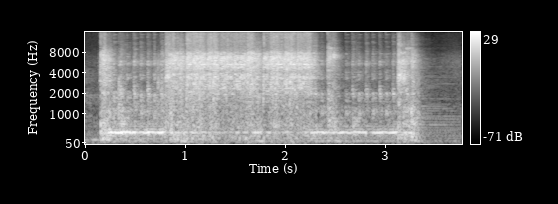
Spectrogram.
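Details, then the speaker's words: Gottlieb Pro Football pinball machine in for tune-up, switched on: quick burst of relay clatter and steady buzz about three seconds, then settles; resets cleanly and very quickly. "and a reset all right now these reset very quickly"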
